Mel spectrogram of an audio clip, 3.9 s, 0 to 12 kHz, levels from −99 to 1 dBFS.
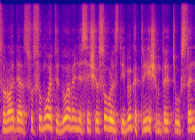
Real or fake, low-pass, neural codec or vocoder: fake; 10.8 kHz; codec, 16 kHz in and 24 kHz out, 0.6 kbps, FocalCodec, streaming, 2048 codes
